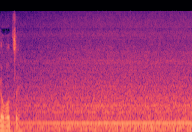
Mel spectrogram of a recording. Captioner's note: mechanical whirring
